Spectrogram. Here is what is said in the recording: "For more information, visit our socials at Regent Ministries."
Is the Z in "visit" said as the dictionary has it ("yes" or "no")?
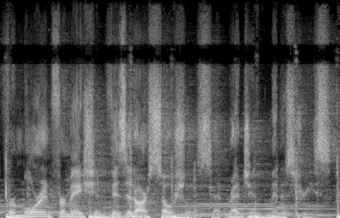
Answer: yes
